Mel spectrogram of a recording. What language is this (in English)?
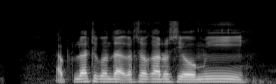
Javanese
